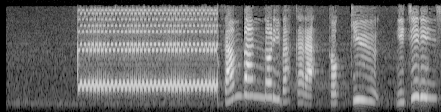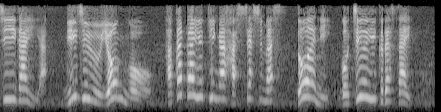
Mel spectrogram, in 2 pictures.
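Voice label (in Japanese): 3番のりば発車放送, 中津駅; にちりんシーガイア24号 博多行き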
